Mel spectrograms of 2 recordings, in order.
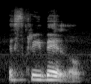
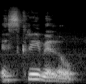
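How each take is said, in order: First: The stress is on the third syllable. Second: The stress is on the second syllable. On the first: The speaker calls it wrong. "which is not how escribe should sound" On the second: The speaker calls it right. "which matches the pronunciation of escribe"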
